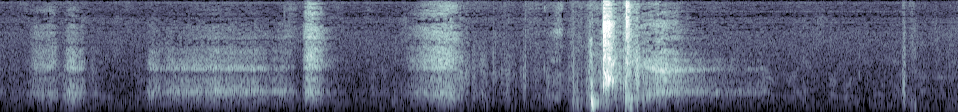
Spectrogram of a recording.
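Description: A few wet, explosive sneezes with sharp intakes of breath and sniffing, one loud sneeze burst in the middle; ordinary sneezing.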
